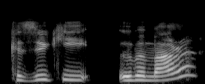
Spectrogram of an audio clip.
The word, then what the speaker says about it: Kazuki Umemura: returning the favor uh we have for you kazuki umamira did i pronounce it correctly you're saying right yep fantastic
